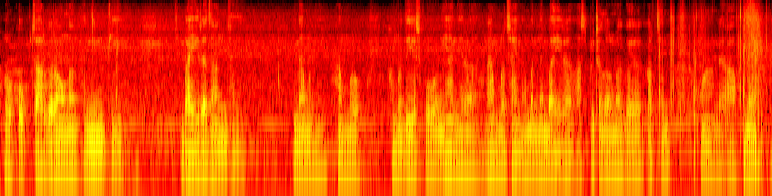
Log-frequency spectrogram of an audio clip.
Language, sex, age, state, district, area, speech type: Nepali, male, 45-60, West Bengal, Kalimpong, rural, spontaneous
